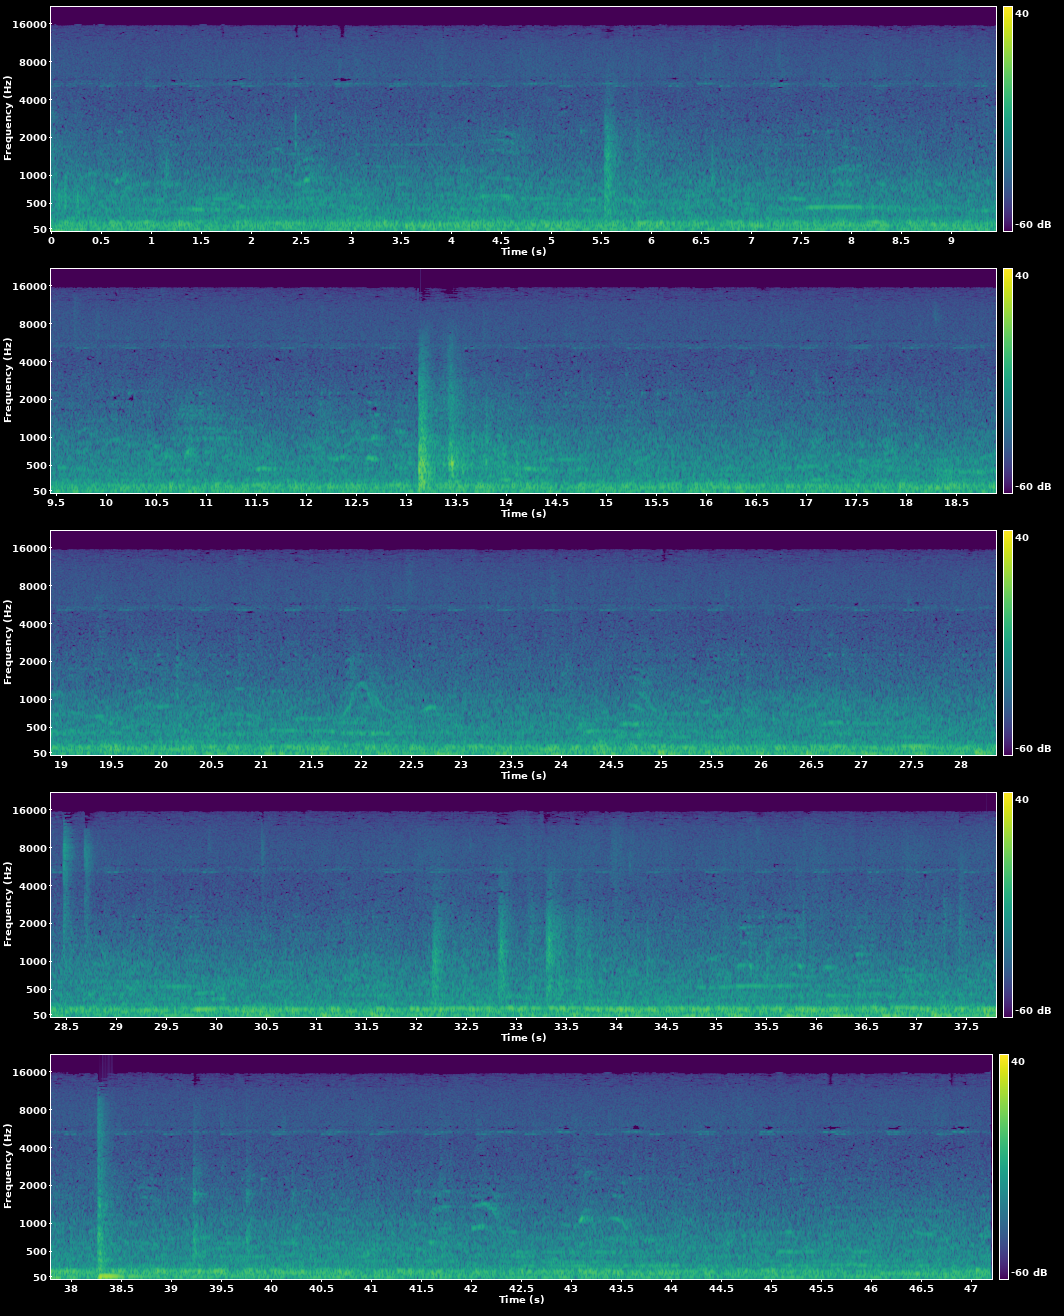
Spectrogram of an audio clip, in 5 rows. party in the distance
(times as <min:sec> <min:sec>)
0:12.6 0:15.4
